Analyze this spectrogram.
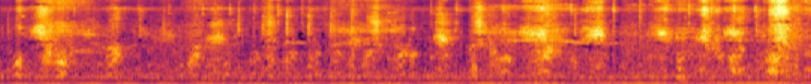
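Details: Little black cormorant with its young before feeding: irregular, wheezy, hissing high calls in quick clusters, rising to a sharp loud squeak at the close.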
